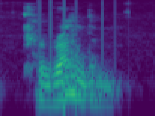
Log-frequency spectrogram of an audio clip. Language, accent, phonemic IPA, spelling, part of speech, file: English, Southern England, /kəˈɹʌn.dəm/, corundum, noun, LL-Q1860 (eng)-corundum.wav
- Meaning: An extremely hard mineral, a form of aluminum oxide with the chemical formula Al₂O₃, that occurs in the form of the gemstones sapphire and ruby; it is used as an abrasive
